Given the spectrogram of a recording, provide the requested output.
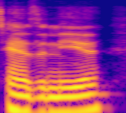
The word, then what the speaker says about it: Tanzania: had clients in tanzan Tanzania um or Tanzania I was told how to say it the right way it's Tanzania uh we've had clients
